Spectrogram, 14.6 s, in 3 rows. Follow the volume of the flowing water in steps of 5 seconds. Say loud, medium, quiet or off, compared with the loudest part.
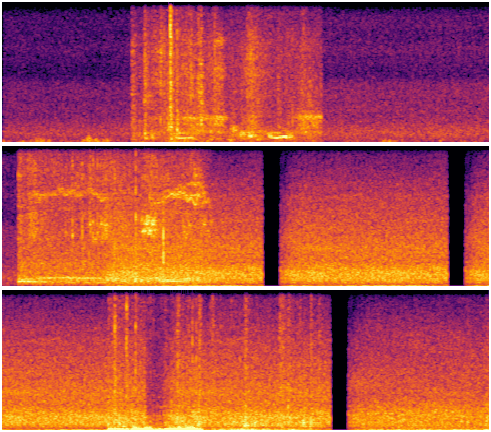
quiet, loud, loud.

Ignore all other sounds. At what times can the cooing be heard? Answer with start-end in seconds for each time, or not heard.
1.2-3.2, 5.0-7.0, 10.8-12.9.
